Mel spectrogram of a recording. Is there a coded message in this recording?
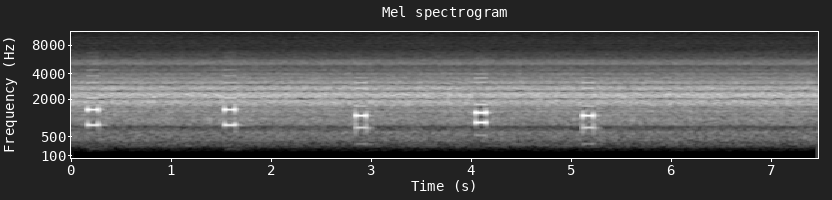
Yes: DTMF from 0.2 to 5.2 s, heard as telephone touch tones, dialled by hand, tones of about 110 ms. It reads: 9 9 4 0 4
